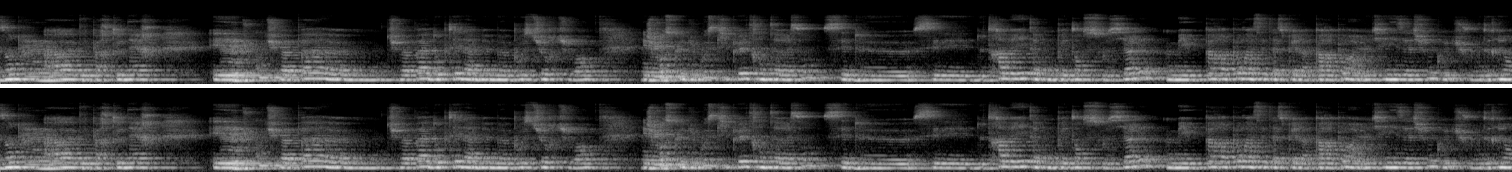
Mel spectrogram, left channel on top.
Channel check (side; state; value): both; identical; correlation 1.00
